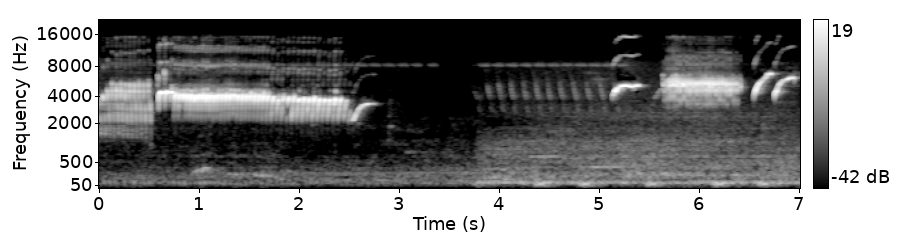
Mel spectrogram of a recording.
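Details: Canary singing meant for training young birds: a long rapid buzzy trill, a pause, then scattered chirps, another dense trill and rising whistled flicks, over faint low background hum.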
